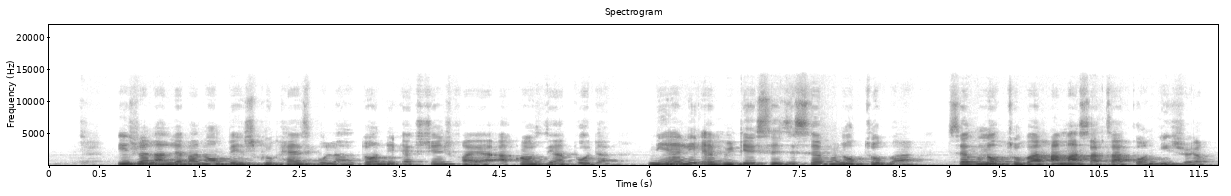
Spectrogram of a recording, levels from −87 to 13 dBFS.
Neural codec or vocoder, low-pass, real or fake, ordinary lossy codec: codec, 44.1 kHz, 7.8 kbps, Pupu-Codec; 14.4 kHz; fake; none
